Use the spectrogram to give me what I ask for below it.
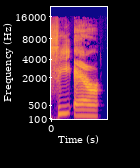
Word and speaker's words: Ciara: By the way, her real name is Ciara, and it's pronounced Sierra.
